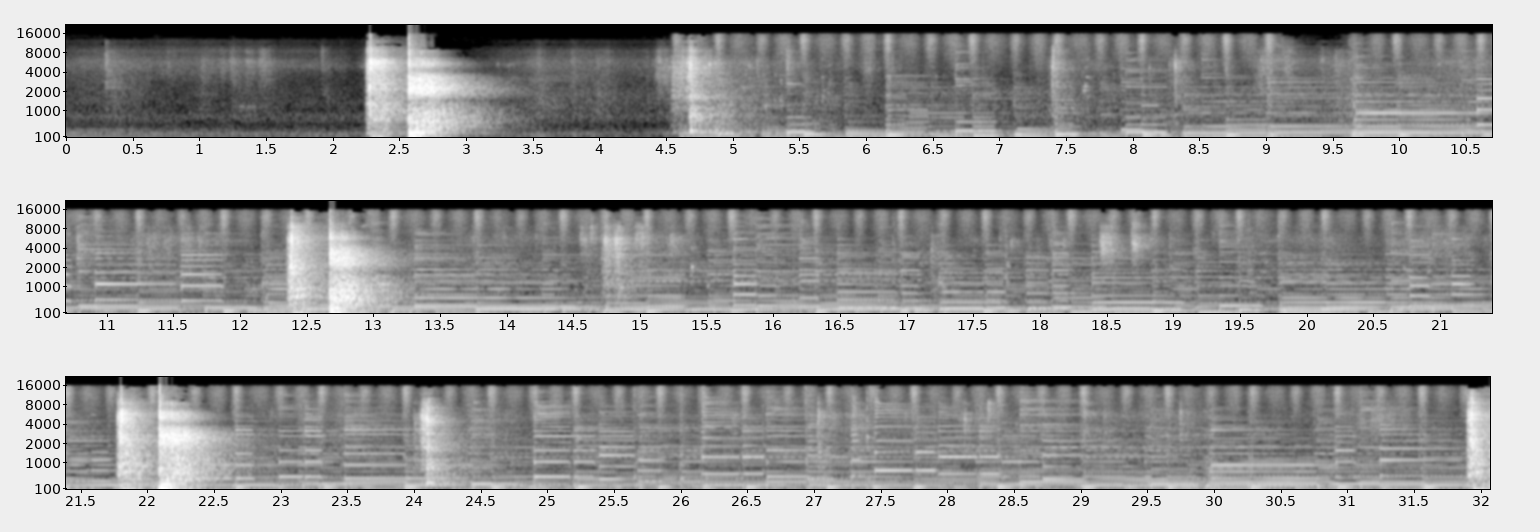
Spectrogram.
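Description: A horse bow of about thirty pounds draw weight (an Alibow) is shot three times, about ten seconds apart. Each release is a sharp, loud snap, followed about two seconds later by a fainter knock. Background music plays under it from about four seconds in.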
